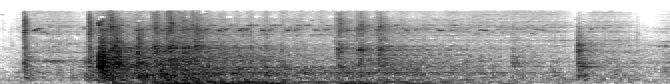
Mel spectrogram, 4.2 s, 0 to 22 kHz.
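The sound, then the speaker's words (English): A 1918 Liberty Truck engine is started with a hand crank. It catches with a loud rough burst and settles into a steady low rumble with a few uneven surges. “This one was built in 1918, and the motor starts with a hand crank.”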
